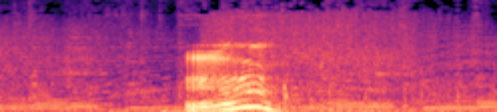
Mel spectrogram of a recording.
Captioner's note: Dromp grunts; Dromp yells; Komasan yells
